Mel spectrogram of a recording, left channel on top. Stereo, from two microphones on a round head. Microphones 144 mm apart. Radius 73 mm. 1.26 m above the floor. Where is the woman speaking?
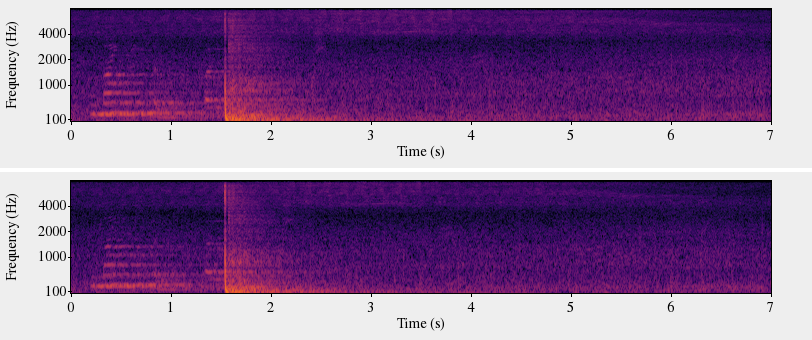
35° left (ahead or behind), 6 m; by 1.4 s 45° left (ahead or behind), 7 m.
